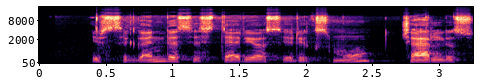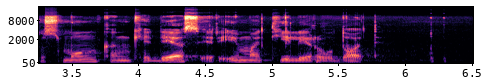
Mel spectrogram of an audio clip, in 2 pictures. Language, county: Lithuanian, Vilnius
